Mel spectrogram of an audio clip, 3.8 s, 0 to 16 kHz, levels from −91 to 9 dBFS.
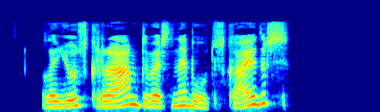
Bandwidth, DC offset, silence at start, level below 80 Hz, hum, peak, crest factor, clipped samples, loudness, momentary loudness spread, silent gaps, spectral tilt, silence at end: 7.8 kHz; under 0.1%; 0.45 s; -64 dBFS; none; 0 dBFS; 20 dB; under 0.1%; -19 LUFS; 11 LU; none; -4.5 dB/octave; 0.95 s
